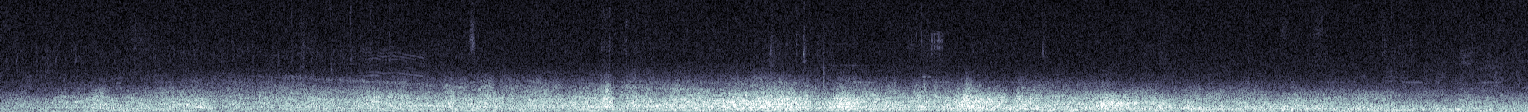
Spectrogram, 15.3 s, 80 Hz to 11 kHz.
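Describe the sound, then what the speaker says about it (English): A Canadair CT-133 Silver Star, the Canadian-built two-seat T-33 jet trainer, flies at a Fleet Week airshow, producing a steady broad jet roar that swells slightly mid-pass and stays fairly distant throughout. "Now a CT-133 Silver Star from Acemaker Airshows."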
